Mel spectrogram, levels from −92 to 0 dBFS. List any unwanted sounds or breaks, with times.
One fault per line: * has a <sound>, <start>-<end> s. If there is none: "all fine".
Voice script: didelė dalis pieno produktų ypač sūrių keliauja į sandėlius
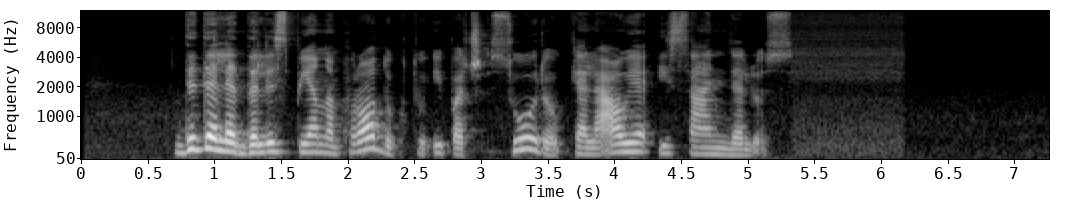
all fine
